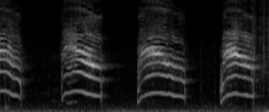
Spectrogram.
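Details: Kittens at play meowing loudly: four long, bright meows, the later ones slightly falling at the end, repeated roughly every one and a half seconds in a quiet indoor space.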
